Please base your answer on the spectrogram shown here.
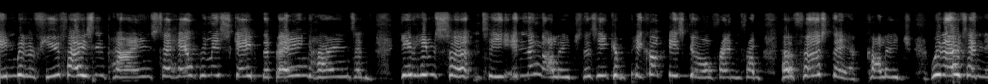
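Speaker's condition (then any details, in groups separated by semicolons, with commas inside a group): No condition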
